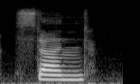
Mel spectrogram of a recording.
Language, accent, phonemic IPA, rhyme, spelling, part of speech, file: English, US, /stʌnd/, -ʌnd, stunned, adjective / verb, En-us-stunned.ogg
- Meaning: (adjective) Unable to act or respond; dazed; shocked; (verb) simple past and past participle of stun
